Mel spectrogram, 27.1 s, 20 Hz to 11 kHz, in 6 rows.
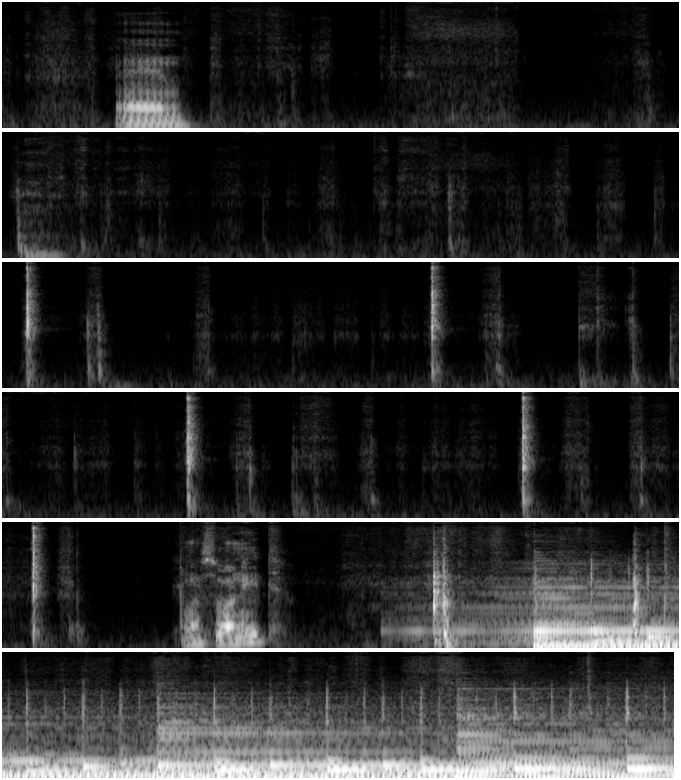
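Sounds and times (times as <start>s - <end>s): wood rubbing: 20.4s - 26.3s.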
